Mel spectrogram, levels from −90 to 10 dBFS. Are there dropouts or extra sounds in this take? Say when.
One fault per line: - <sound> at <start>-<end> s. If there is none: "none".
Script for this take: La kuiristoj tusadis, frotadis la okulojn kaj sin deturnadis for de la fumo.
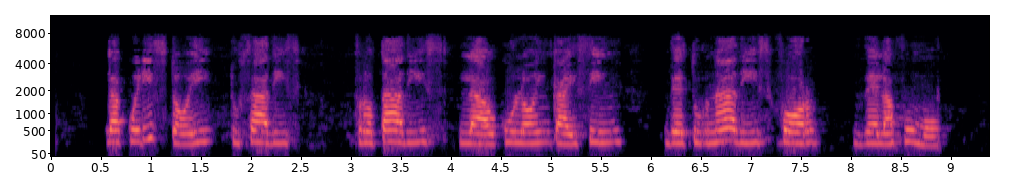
none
